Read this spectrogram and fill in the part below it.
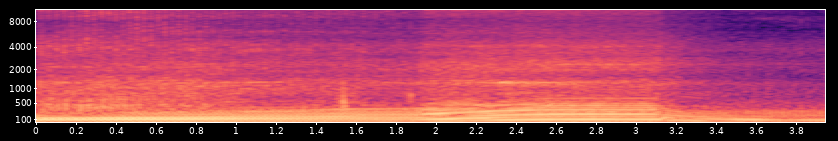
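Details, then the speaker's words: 2002 Polaris Sportsman 500 H.O. after replacing worn primary clutch (belt walking) with Mother Clutcher primary plus spacing bushing; revs up smoothly, drive takes up cleanly, no slipping, chatter or belt squeal; normal CVT engagement. "A little bit of spacing, a new clutch, took some noise away from the clutch. That thing engages and grabs real nice, really nice power transfer."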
